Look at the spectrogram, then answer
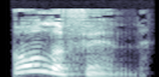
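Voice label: "olefine", British English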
